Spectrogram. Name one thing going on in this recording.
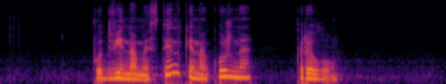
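A young woman speaks calmly and briefly, close to a microphone.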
